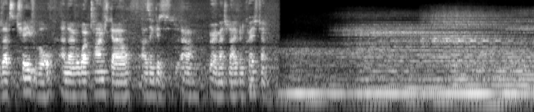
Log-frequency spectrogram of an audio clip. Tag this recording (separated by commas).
Speech, Music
